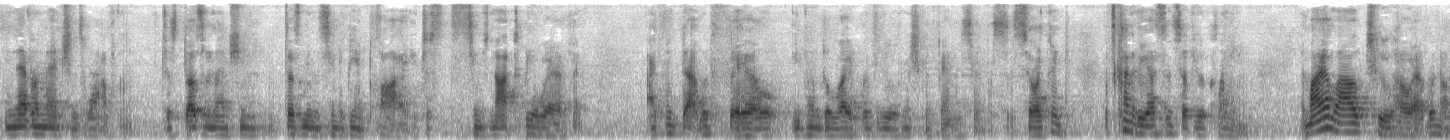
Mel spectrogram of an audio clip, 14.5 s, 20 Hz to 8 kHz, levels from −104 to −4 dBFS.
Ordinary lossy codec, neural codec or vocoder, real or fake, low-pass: MP3, 48 kbps; codec, 44.1 kHz, 3.4 kbps, Pupu-Codec; fake; 7.2 kHz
